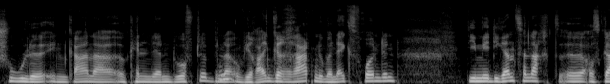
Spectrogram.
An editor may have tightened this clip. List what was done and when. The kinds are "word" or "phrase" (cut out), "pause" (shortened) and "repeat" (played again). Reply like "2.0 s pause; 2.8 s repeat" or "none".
none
